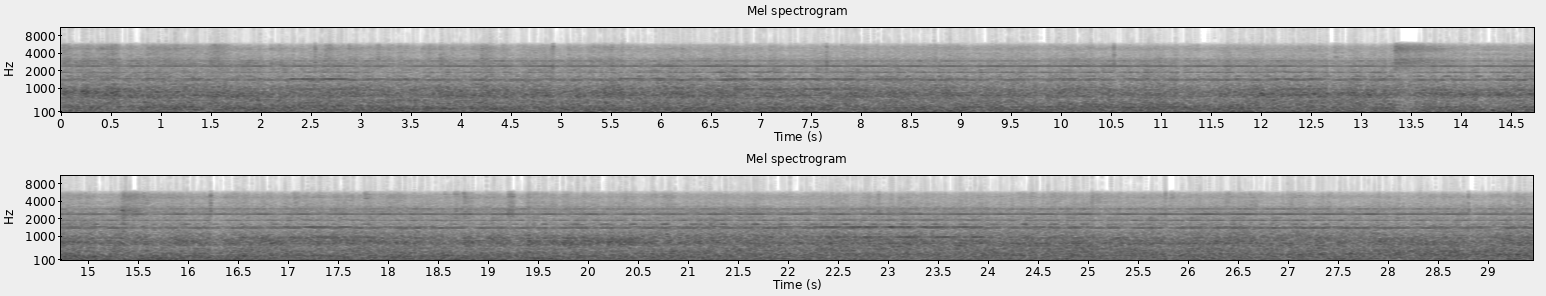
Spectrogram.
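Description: Union Pacific double-stack container train's well cars rolling past close by: a loud, steady rumble of steel wheels on the rails, with a few steady high-pitched tones held over it.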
